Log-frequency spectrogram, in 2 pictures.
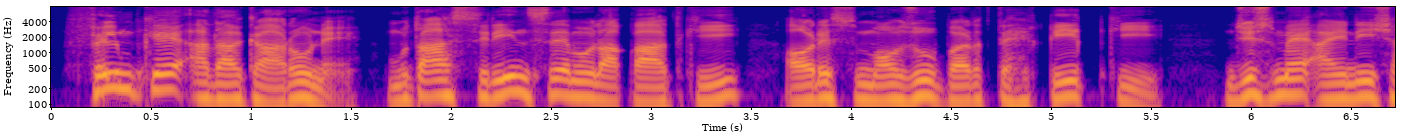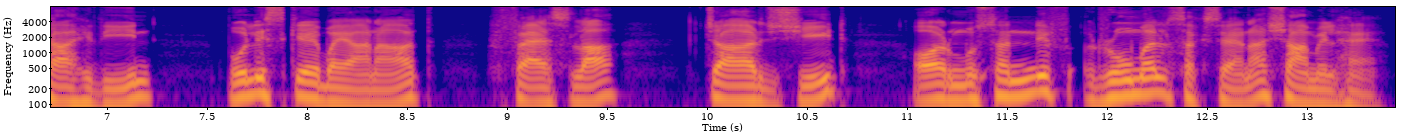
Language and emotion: Urdu, neutral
